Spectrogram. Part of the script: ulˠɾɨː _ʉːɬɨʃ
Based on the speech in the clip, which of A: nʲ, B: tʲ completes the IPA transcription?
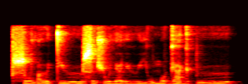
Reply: B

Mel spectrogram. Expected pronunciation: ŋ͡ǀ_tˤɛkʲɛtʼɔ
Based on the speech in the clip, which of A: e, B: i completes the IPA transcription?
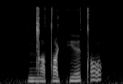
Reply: A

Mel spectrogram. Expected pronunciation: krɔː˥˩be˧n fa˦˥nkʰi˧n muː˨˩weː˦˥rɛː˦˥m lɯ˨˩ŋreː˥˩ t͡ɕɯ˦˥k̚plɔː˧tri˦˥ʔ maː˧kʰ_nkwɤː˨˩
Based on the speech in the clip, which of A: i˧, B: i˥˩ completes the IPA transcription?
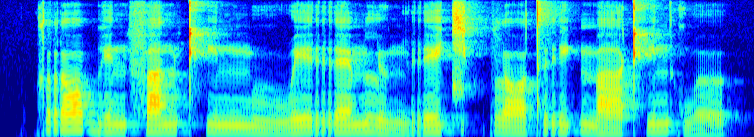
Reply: B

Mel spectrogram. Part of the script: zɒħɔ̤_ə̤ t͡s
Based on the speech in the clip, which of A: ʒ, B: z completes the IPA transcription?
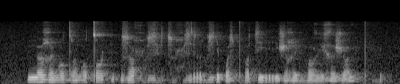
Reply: B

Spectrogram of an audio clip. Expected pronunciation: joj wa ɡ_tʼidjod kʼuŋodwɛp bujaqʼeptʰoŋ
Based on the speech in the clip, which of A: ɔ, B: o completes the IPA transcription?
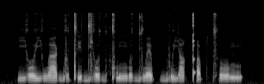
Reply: B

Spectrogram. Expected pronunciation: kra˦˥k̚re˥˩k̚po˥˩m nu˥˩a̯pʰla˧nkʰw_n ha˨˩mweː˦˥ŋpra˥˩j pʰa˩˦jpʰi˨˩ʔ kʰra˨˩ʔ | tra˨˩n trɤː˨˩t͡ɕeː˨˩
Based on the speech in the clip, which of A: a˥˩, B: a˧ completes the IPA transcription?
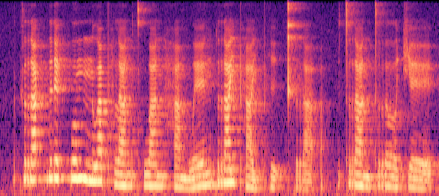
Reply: B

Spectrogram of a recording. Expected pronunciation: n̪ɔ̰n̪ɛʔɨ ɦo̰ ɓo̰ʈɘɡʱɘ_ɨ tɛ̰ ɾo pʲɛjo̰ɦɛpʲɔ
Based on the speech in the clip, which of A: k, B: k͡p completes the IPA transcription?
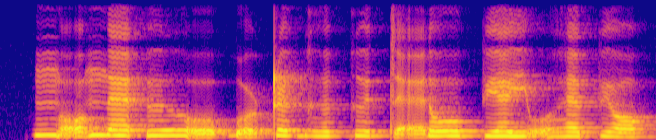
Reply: A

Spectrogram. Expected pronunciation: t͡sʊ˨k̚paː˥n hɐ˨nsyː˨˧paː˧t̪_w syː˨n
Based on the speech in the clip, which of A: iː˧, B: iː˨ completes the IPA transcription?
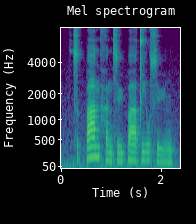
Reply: A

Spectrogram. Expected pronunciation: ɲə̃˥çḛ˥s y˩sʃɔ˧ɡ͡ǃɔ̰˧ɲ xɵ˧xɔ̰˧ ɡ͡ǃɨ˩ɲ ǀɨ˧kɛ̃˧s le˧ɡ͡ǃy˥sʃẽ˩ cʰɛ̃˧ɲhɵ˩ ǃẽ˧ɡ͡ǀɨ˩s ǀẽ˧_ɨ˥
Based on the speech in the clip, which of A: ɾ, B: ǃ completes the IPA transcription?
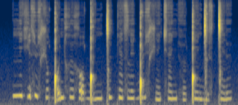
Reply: A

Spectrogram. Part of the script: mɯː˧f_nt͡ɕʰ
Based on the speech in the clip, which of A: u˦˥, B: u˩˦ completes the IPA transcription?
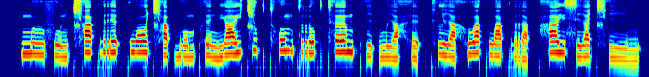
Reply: B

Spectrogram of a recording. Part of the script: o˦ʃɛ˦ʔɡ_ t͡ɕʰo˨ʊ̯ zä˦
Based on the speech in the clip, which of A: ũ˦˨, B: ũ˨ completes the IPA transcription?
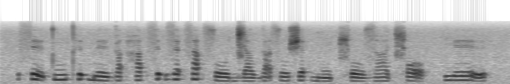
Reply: B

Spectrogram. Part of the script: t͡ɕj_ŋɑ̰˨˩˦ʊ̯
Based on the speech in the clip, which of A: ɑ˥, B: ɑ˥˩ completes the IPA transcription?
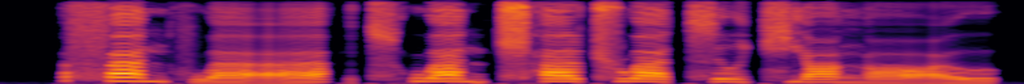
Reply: B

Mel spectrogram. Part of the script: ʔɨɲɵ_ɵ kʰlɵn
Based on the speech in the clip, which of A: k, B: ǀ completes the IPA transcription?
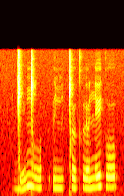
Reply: B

